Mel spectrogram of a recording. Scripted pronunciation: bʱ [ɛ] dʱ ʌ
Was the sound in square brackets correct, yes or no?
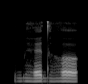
yes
